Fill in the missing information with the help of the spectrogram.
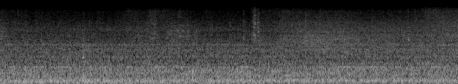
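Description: Steady low roar of the stove burner under an iron kadai, with a slotted ladle stirring and scraping through thick curry in the pan, giving a few light clicks.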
